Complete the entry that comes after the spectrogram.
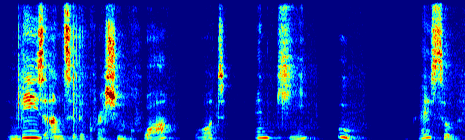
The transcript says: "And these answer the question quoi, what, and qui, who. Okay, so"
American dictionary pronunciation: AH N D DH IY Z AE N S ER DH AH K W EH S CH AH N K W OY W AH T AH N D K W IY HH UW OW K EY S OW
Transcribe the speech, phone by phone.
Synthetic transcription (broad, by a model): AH N DH IY Z AE N S ER DH AH K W EH S CH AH N K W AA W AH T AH N K IY HH UW OW K EY S OW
